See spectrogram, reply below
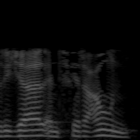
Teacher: the Ra with a kasra is empty, the Ra with sukoon following kasra is empty · Term: tarqiq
